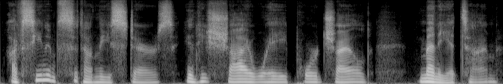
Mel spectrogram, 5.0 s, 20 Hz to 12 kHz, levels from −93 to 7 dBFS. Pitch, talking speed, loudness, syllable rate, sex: 115 Hz, 190 wpm, -22 LUFS, 4.5 syllables/s, male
